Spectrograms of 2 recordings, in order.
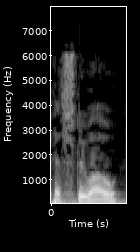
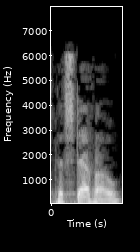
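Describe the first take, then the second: First: The letter is said as a u vowel. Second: The letter is said as a v consonant. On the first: "I was taught in Greek class in college, you pronounce it pistuo" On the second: "Greeks pronounce a U as a V"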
